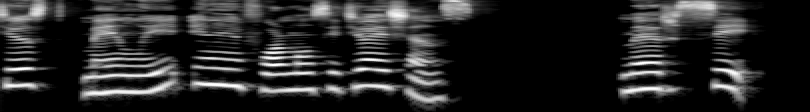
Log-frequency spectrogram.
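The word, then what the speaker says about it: мерси: which word that is Mery Mery Mery is a long word from French but it is pronounced with a typical Bulgarian hard r r it is used mainly in informal situations Mery how do you answer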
